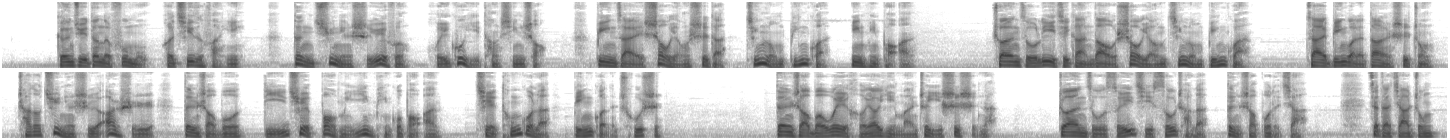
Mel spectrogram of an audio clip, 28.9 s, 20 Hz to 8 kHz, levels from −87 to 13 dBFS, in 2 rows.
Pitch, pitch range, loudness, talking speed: 90 Hz, 75-105 Hz, -20 LUFS, 245 characters per minute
